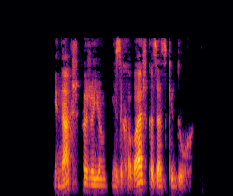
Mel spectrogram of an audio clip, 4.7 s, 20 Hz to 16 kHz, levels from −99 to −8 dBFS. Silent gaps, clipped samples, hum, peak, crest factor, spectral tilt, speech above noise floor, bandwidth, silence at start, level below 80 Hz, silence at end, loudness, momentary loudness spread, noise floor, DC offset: none; under 0.1%; none; -4 dBFS; 26 dB; -1 dB/octave; over 64 dB; 8.2 kHz; 1.1 s; -78 dBFS; 0.85 s; -26 LUFS; 16 LU; under -90 dBFS; under 0.1%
